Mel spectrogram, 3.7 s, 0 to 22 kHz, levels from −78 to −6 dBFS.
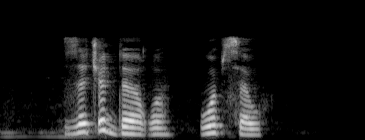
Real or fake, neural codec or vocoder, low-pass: real; none; 7.2 kHz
